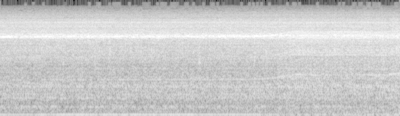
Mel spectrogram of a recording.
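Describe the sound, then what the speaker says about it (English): A handheld electric mixer runs steadily at top speed in a kitchen, a constant close whirring drone with a high whine, no talking. "just turn up the handheld mixer and speed it up even more"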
